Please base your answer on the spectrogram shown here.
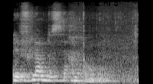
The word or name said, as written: Fleur de serpent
